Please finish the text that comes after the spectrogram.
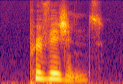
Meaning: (noun) plural of provision; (verb) third-person singular simple present indicative of provision
- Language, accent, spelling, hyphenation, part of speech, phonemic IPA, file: English, US, provisions, pro‧vi‧sions, noun / verb, /pɹəˈvɪʒ.ənz/, En-us-provisions.ogg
